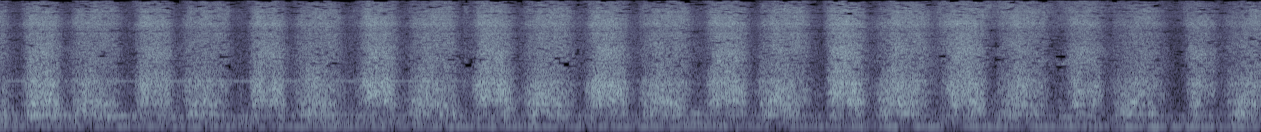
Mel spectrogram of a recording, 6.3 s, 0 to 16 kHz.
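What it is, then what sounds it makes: Woven rug being scrubbed. A long-handled stiff bristle push brush scrubs back and forth over a flat, thin, patterned woven textile rug lying on a wet, muddy outdoor floor with muddy water and soap. The steady, rhythmic strokes come at about 103 per minute, each a bright, hissy rasp with a faint low hum underneath throughout.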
